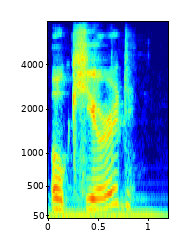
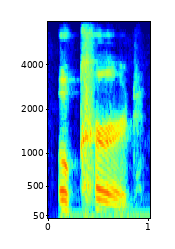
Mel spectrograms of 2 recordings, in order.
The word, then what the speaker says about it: occurred: whoops the u r this is actually going to be an e r sound so instead of saying o cured this is occurred occurred occurred okay excellent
